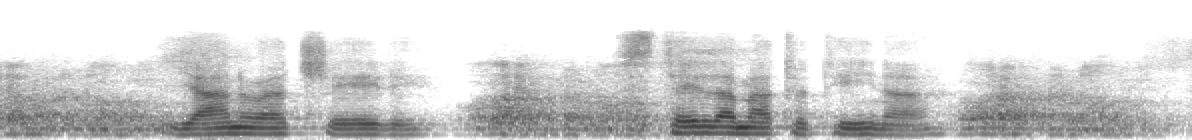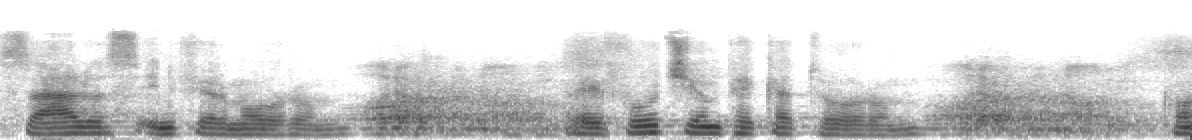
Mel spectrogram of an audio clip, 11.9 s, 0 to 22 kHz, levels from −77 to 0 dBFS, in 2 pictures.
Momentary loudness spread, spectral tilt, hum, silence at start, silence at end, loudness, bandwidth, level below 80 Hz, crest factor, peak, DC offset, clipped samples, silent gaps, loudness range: 12 LU; -5.5 dB/octave; none; 0 s; 0 s; -27 LUFS; 10 kHz; -62 dBFS; 22 dB; -6 dBFS; under 0.1%; under 0.1%; none; 1 LU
